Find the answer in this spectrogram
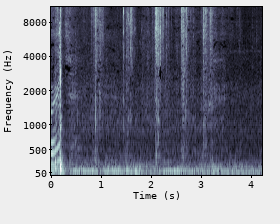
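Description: A travel trailer's exterior storage compartment door being unlatched and opened: a sharp click as it releases, then a string of lighter clicks about every half second over a low steady rumble.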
